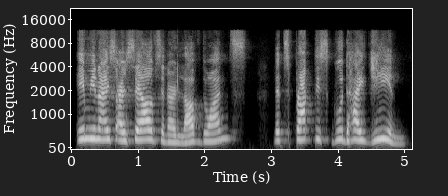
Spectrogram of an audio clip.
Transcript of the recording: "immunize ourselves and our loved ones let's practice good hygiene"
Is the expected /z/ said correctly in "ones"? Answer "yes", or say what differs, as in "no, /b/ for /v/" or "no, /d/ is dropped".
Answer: no, /s/ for /z/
